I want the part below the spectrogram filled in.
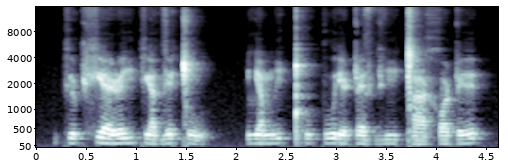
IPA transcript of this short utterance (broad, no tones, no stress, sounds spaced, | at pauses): kʲ u ʈ xʲ ɛ ɭ i kʲ a d ɪ ǀ u | ʎ a m i ǃʰ u k u ɾʲ ɛ ʈ ɛ z ɖʱ i ǀ a x ɔ ʈ ɪ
